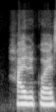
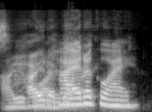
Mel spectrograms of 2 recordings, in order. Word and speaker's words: Haida Gwaii: And now called, how do you pronounce it? Haida Gwaii Safaris. Haida Gwaii.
